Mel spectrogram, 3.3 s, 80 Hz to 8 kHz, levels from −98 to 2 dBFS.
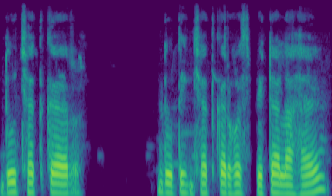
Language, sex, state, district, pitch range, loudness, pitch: Surgujia, male, Chhattisgarh, Sarguja, 135-145 Hz, -22 LUFS, 140 Hz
